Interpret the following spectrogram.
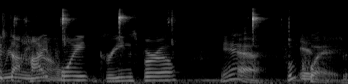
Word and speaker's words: Fuquay: Fuquay's Arena, North Carolina. How do you say that? Again? Fuquay Arena. Fuquay's Arena.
